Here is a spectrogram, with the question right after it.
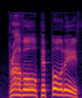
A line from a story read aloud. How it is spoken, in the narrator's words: thundered a voice from the first-floor window of a neighboring house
